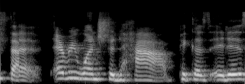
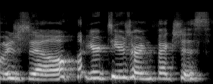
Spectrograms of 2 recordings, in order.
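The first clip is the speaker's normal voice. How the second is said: ordinary delivery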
